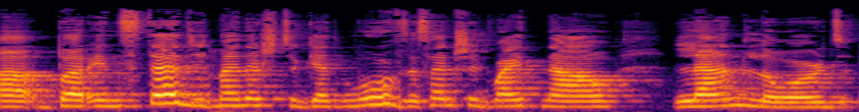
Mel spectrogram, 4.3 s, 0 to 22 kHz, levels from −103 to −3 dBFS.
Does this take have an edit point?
yes; 3 cuts; at 1.1 s, 2.0 s, 2.4 s

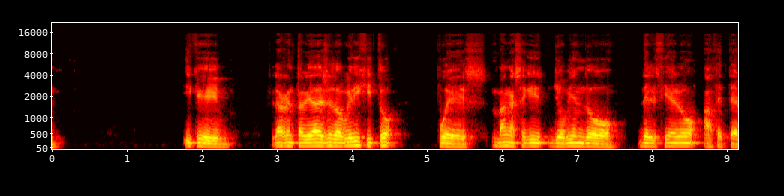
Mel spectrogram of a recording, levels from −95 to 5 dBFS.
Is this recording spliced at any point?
no; 0 cuts

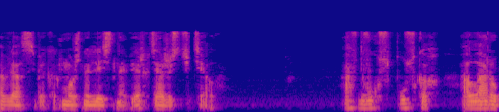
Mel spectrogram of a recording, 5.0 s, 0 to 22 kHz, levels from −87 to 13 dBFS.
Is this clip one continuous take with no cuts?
no; 3 cuts; at 1.5 s, 1.9 s, 3.6 s

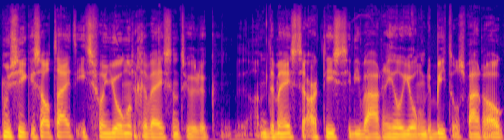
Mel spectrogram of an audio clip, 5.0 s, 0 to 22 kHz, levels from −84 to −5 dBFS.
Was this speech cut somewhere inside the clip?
yes; 1 cut; at 1.3 s

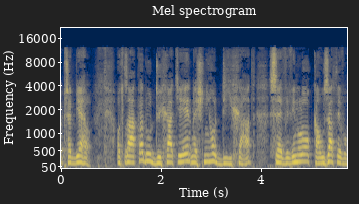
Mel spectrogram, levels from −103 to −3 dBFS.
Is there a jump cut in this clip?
yes; 2 cuts; at 1.3 s, 2.6 s

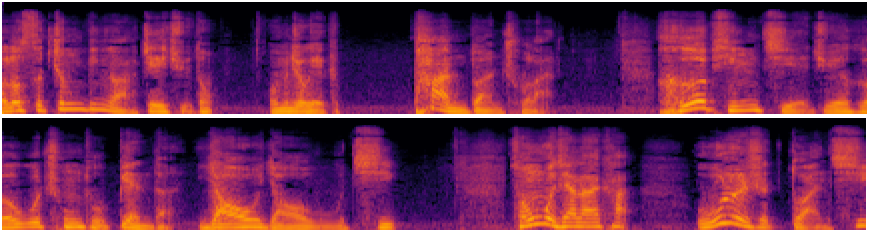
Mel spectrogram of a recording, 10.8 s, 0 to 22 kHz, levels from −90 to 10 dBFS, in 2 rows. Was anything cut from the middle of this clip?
no; 0 cuts

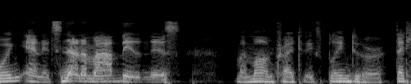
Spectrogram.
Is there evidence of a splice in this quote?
no; 0 cuts

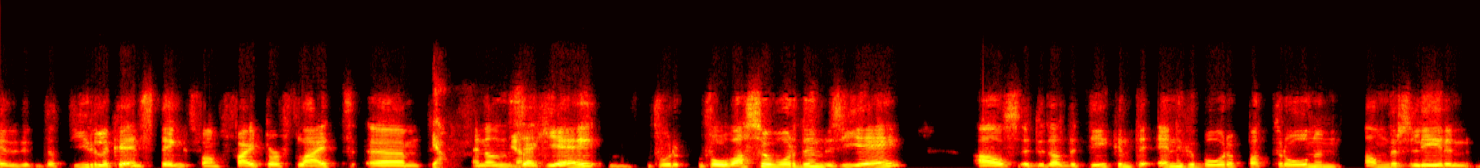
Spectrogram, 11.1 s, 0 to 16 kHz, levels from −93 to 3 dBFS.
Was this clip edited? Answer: no; 0 cuts

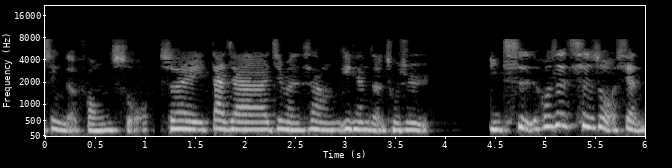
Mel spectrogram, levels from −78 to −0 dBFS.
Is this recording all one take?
no; 1 cut; at 1.1 s

